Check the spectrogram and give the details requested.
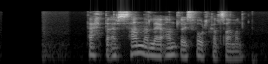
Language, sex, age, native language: Icelandic, male, 20-29, English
